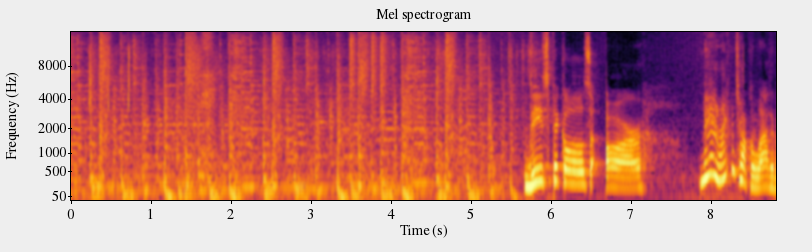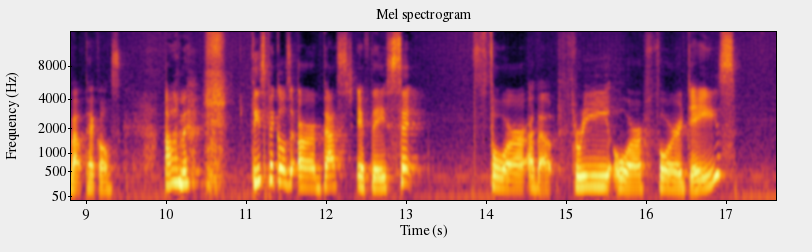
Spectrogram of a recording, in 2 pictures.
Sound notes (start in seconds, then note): 0.0 upbeat music; 10.4 blows nose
